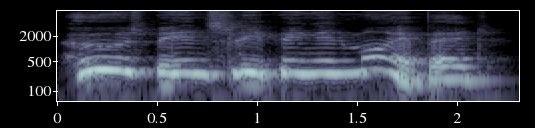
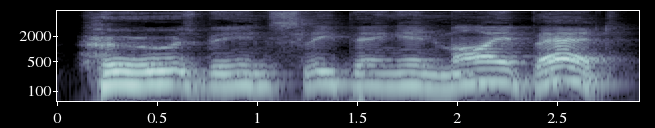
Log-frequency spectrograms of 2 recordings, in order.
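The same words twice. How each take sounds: First: It is said in a medium-sized voice. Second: It is roared in a big, deep voice.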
